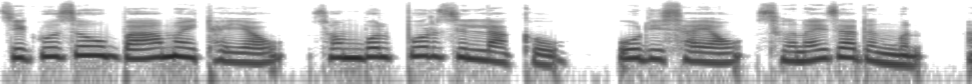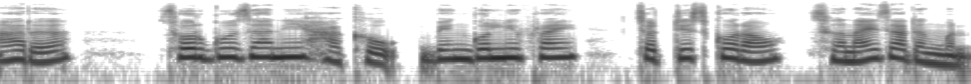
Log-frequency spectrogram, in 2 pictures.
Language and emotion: Bodo, neutral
